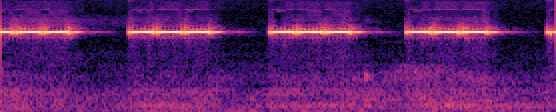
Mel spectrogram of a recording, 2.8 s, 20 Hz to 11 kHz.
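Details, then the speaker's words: PS4 eject button after lifting the drooped contact spring back up: crisp high beep about every 0.7 s, each press answered cleanly in a quiet room; eject button now works every time. "and as you can see the eject buttons working every time give it a few beeps"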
